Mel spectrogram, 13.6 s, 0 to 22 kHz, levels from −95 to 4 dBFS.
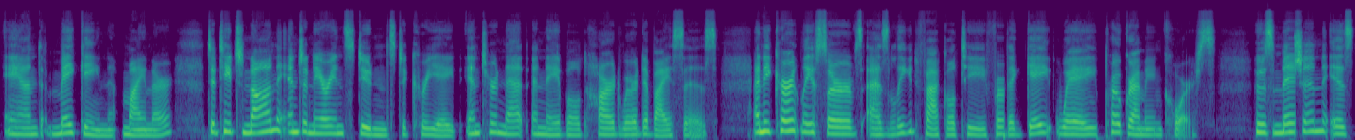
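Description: At 2.84, 3.87 and 6.27 s there is short concealed packet loss. The 3.87 s gap falls just before "to create internet enabled", and the 6.27 s gap sits between "to create internet enabled" and "devices and he currently". Each time, about 20 to 30 ms of the call arrived too late, and the receiver bridged the hole by extending the preceding sound before blending back. The result is a brief smear or wobble. On a spectrogram the harmonics or noise pattern freeze into a short flat strip, and the waveform shows a slightly too-regular stretch.

At 9.98 s, just after "serves as lead faculty", and again at 11.48 and 12.89 s, there is a burst of packet loss of about 50 ms each. Several packets in a row failed to arrive, so the decoder prolonged the last sound while fading it down. That gives a held buzz or dying hiss, and then the audio jumps forward past the missing stretch. On a spectrogram this appears as a smeared band that decays and then breaks off sharply. 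In the waveform the envelope tapers and then restarts abruptly.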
